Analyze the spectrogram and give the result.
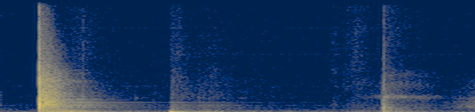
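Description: Three heavy hammer strikes land at uneven intervals, each a sharp metallic impact with a ringing decay, the first loudest and longest, the later two shorter and slightly duller.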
